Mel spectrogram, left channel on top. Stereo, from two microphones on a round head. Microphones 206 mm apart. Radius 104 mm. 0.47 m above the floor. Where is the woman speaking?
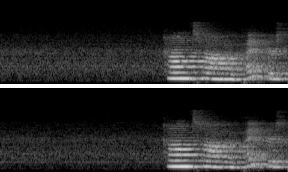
20° right (ahead or behind), 0.7 m; by 2.8 s 15° right (ahead or behind), 1.0 m.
